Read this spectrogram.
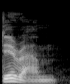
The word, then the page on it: dirham: British English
